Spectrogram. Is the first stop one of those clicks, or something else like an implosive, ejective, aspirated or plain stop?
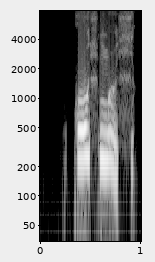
plain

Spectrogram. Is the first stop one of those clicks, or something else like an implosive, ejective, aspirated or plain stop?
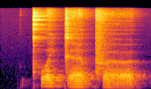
aspirated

